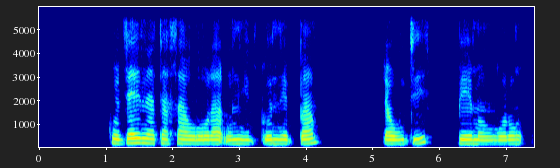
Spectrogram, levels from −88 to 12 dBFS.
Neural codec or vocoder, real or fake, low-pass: vocoder, 22.05 kHz, 80 mel bands, WaveNeXt; fake; 5.4 kHz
